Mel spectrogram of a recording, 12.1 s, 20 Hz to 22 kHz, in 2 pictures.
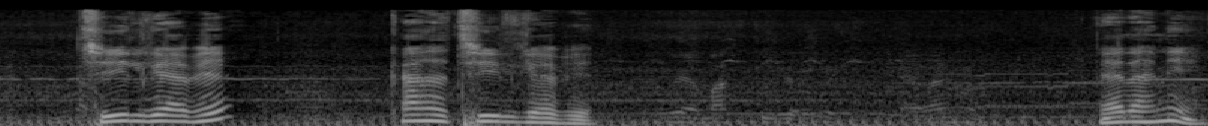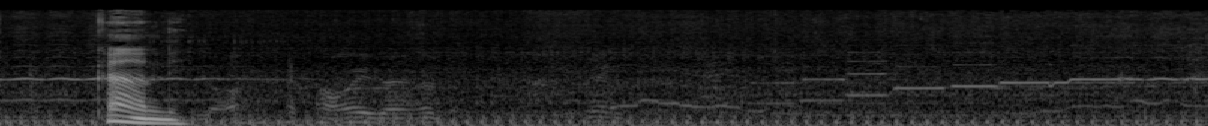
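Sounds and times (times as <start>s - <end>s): scooter engine running: 0.0s - 12.0s
faint music: 0.1s - 12.0s.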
